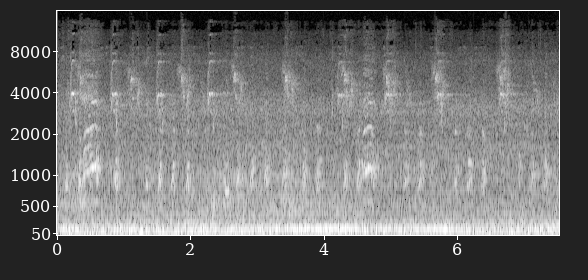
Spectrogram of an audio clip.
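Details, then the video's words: Hens in a backyard coop cluck almost nonstop. Short, choppy notes overlap from several birds, with a few brighter, rising clucks early on, over a continuous low hum. "Rooster Crowing! Hens Clucking!"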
